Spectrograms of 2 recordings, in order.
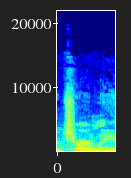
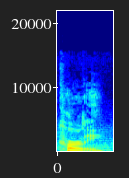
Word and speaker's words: Carlie: Her name is spelled Carlie, and everybody used to put an H in her name and call her Charlie and not Carly.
